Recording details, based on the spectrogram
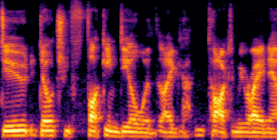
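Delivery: put-on angry tone. Retelling answering an annoying customer in the store: imitating an angry glare. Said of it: "this death glare like".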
